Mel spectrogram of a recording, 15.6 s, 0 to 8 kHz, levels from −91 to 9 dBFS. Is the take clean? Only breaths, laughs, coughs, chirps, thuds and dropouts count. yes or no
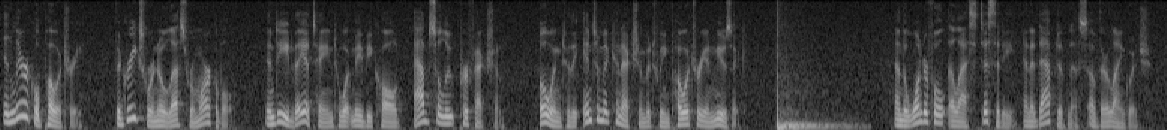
no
